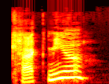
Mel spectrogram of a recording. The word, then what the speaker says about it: Cacnea: November 2nd is Cacnea.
